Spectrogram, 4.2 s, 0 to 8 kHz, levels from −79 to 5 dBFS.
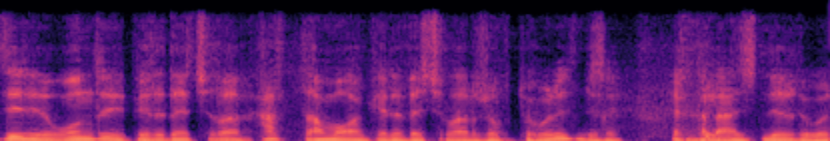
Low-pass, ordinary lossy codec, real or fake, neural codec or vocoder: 7.2 kHz; Opus, 64 kbps; fake; codec, 16 kHz, 0.8 kbps, ZipCodec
